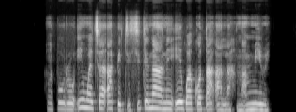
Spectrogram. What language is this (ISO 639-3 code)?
ibo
